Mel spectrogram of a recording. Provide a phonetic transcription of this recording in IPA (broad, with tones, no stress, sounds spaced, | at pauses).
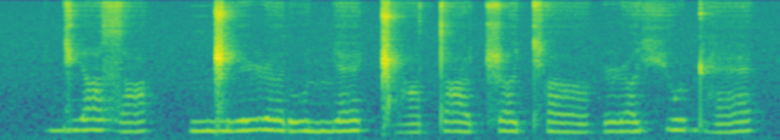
ɟ iː˦˥ zˤ ə˨˥ | ŋ͡ǁ i˨˥ ɭ ə˦˨ ɾ u˦˨ ɲ ɛ˧˥˧ ɡ͡ǁ ɔ˨˩ tˤ ʌː˦˨ ʈ͡ʂ ʌ˦˥ cʰ ʌː˦˨ | ɭ ʌ˨˥ ç u˦˥ ɖʱ æ˨˥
